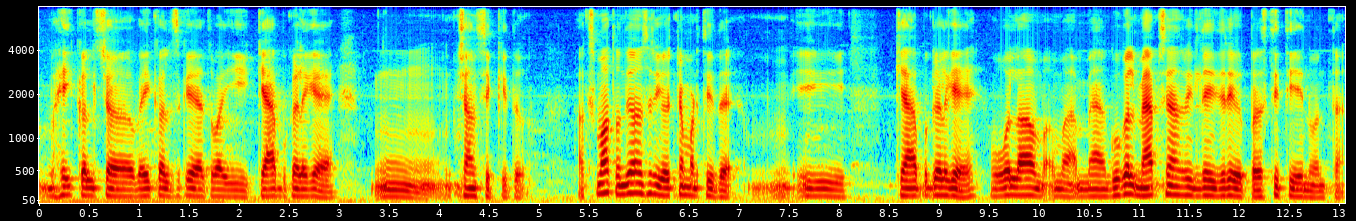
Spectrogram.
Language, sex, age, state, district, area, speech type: Kannada, male, 45-60, Karnataka, Kolar, urban, spontaneous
